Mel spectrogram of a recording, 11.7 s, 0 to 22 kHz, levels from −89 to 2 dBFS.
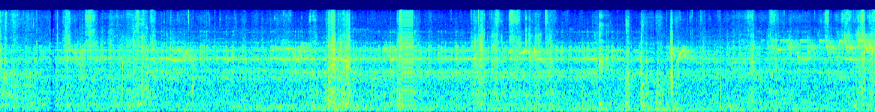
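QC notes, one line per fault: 1.71–1.75 s, 5.38–5.51 s, 8.67–8.71 s, 10.70–10.76 s: Bluetooth stutter. Short dropouts of 40.6, 121.9, 40.6 and 61.0 ms, where late or missing packets left the receiver replaying its last slice. The 5.38 s gap, the longest, is a brief machine-gun buzz. The others are quick hiccups. On a waveform each gap shows a short block repeated. On a spectrogram it shows evenly spaced vertical striping before the sound resumes slightly ahead.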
